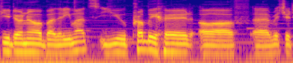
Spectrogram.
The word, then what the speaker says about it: Rimac: excites me very much which is the new Rimac, or as it's incorrectly pronounced, Rimac or Rimac.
